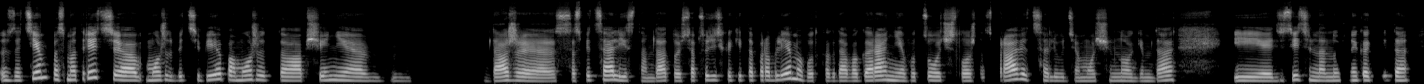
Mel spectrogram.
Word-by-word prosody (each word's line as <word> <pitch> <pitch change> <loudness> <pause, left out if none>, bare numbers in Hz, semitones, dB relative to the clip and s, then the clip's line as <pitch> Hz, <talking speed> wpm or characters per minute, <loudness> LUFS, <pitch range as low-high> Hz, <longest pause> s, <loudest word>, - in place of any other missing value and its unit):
затем 190 - +3
посмотреть, 260 +7 +2
э, 190 -3 +5
может 200 +1 -2
быть, 190 +1 -9
тебе 200 +5 +1
поможет 210 -1 -1
общение, 185 0 +2 0.2
м, 160 -1 -19 0.7
даже 170 -2 +2
со 170 - +1
специалистом, 185 -3 0
да? 170 +1 +2
То 175 - -8
есть 165 +1 -3
обсудить 200 +2 -2
какие-то 195 +1 -6
проблемы, 210 +5 0
вот 170 -3 -6
когда 170 0 -3
выгорание, 180 +2 +2
вот 175 0 -10
с - - 0
очень 180 -1 0
сложно 170 -1 -4
справиться 210 +2 +1
людям 165 -1 -8
очень 165 +1 -2
многим, 165 -1 -7
да? 190 +5 0 0.6
И 175 -1 +1
действительно, 185 +1 0
нужны 180 +2 -5
какие-то, 195 0 -1
185 Hz, 145 wpm, -23 LUFS, 170-200 Hz, 0.7 s, э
